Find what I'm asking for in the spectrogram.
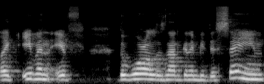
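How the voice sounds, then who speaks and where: A woman with a Russian accent. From Kazakhstan. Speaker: event management student. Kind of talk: panel discussion.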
